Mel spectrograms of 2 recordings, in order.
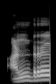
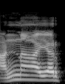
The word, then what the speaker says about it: அன்று: அதாவது திருநடந்த தாண்டகத்தில வர பாட்டு அது அன்று ஆயர் குலமகளுக்கு அறையன் தன்னை அப்படின்னு அந்த பாட்டு ஆரம்பிக்கிறது. அடியன் அத சொல்றச்ச அண்ணாயர் குலமகளுக்கு அறையன் தன்னை அப்படின்னு சொல்லிட்டேன் மாத்தி சொல்லிட்டேன் அன்றுக்கு பதிலா அண்ணு அப்படின்னு சொல்லிட்டேன்.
